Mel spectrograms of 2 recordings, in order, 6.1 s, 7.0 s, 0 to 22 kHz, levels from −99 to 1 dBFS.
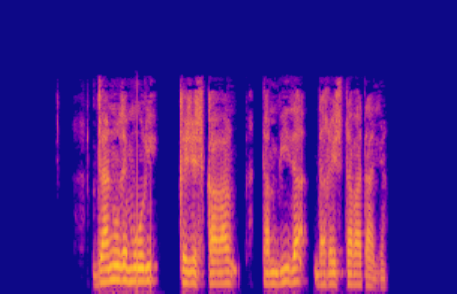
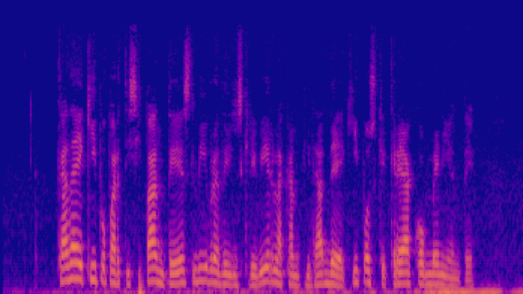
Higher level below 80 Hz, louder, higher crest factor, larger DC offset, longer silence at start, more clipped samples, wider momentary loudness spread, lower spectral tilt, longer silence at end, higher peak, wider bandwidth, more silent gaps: second, -60 dBFS vs -50 dBFS; first, -18 LUFS vs -39 LUFS; about the same, 18 dB vs 16 dB; neither; first, 1.25 s vs 0.75 s; neither; first, 14 LU vs 8 LU; about the same, -5.5 dB/octave vs -6.5 dB/octave; first, 0.95 s vs 0 s; first, -2 dBFS vs -22 dBFS; second, 7.8 kHz vs 14.5 kHz; first, 2.18-2.38 s, 3.20-3.26 s, 3.38-3.49 s, 4.11-4.18 s vs none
